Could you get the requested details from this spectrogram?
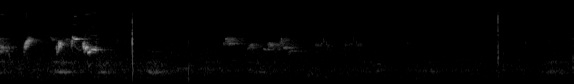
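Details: Red-whiskered bulbul used as a decoy during bird trapping, singing to lure wild birds: a burst of three or four bright whistled notes, then softer warbled phrases, with a few sharp clicks and quiet background.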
